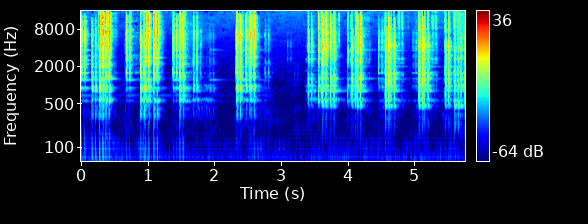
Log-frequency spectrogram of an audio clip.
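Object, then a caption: Metal box. A metal box is tapped and scratched with fingernails, giving a series of short, bright, scratchy bursts with a faint metallic tone around 1.5 kHz. Each burst dies away almost at once, with brief quiet gaps between them and very little low end.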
